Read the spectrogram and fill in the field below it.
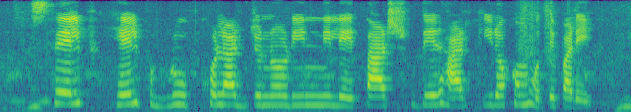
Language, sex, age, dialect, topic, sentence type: Bengali, female, 36-40, Northern/Varendri, banking, question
